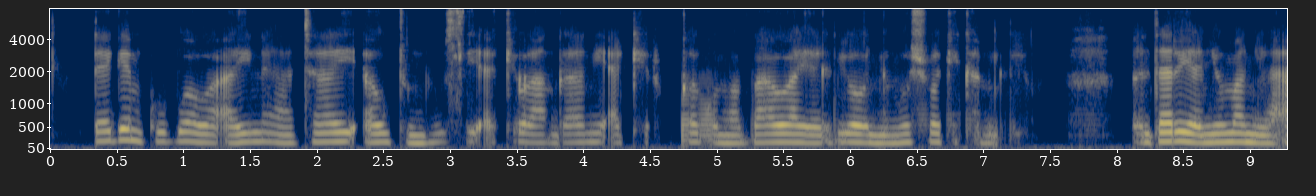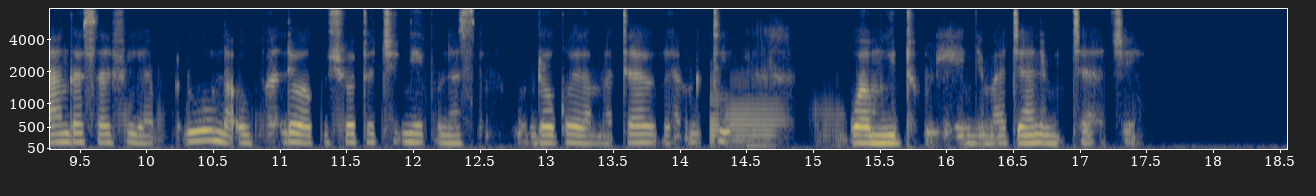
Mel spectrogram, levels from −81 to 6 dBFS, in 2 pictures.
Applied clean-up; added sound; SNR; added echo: neural diffusion model UNIVERSE++.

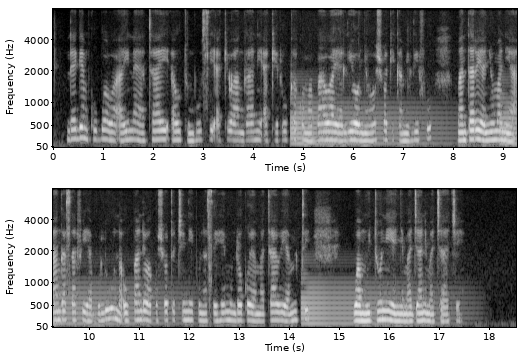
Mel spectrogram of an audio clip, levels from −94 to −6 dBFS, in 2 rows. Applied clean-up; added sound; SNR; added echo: none; Keyboard (musical); 13 dB; none.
